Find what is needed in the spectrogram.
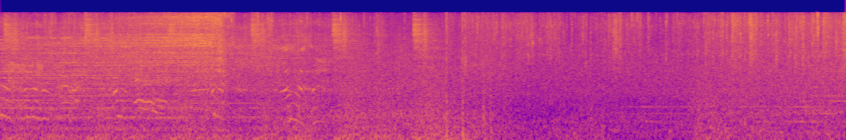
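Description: Horror-show soundtrack: a dense low rumble with high, wavering cries over it for the first three seconds, two sharp hits about four and a half seconds in, then a quieter stretch.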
